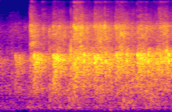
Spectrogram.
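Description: Audience applause: many hands clapping together, breaking out about half a second in and holding steady.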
